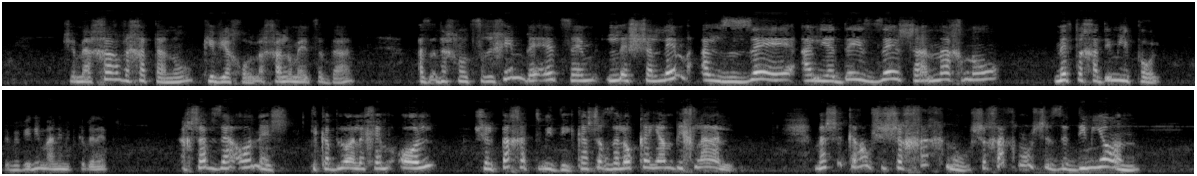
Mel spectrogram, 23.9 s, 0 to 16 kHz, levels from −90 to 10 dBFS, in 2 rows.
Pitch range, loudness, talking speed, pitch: 210-285 Hz, -26 LUFS, 115 wpm, 250 Hz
